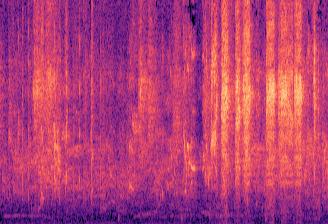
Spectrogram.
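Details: Happy pet budgies: soft low whistles and scattered chirps at first, then a run of sharp, bright chirps repeated about three times a second over background twittering.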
